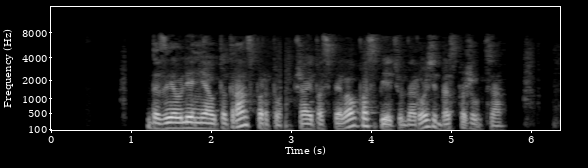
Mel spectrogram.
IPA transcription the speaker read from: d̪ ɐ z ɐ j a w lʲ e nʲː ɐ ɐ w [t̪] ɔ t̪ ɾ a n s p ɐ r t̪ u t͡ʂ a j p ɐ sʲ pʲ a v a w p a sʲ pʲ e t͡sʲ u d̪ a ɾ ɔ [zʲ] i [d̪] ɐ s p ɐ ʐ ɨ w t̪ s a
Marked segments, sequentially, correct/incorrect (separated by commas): correct, correct, correct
